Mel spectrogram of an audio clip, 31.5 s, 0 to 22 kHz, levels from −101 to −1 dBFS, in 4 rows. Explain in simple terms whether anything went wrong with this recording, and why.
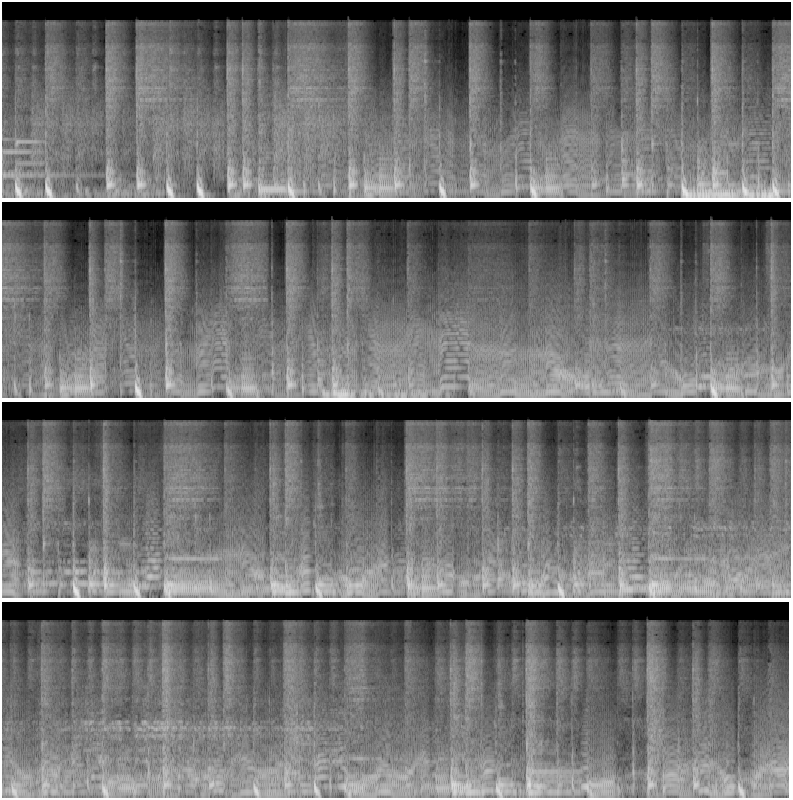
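From 27.76 s to the end at 31.55 s, a gritty, fizzy buzz rides on top of the sound, strongest on loud and high parts. This is crude rate conversion: the audio was stretched to a new sample rate by guessing in-between values without smoothing, which fits a change from 32 kHz to 44.1 kHz.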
